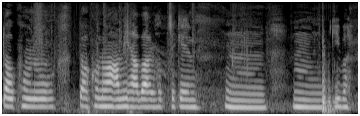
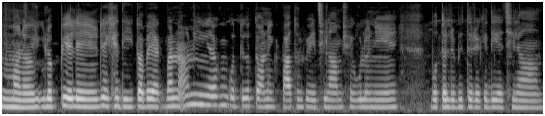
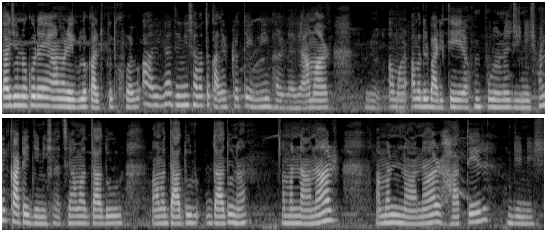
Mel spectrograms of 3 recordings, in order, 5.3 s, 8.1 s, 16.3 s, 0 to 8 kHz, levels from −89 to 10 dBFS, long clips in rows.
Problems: background sounds at intervals, background conversations at intervals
